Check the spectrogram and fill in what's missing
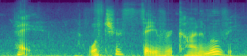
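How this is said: It is said with intense, exaggerated passion.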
